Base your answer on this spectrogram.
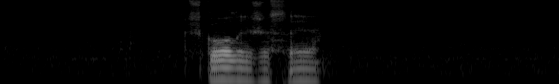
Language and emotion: Russian, sad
